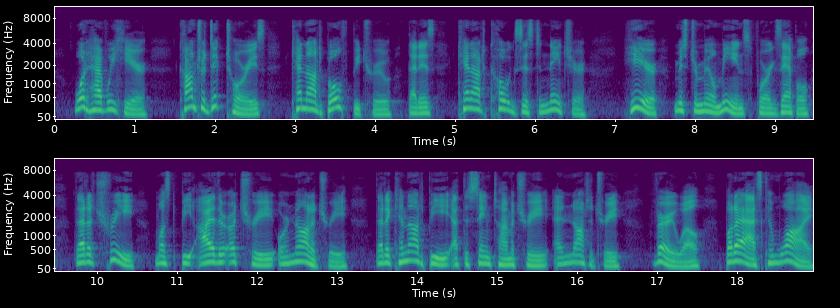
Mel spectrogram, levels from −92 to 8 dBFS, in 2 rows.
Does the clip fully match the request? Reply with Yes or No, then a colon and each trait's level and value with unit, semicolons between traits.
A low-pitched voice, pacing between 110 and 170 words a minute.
No: medium, 150 Hz; average, 165 wpm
